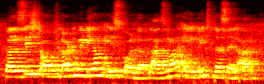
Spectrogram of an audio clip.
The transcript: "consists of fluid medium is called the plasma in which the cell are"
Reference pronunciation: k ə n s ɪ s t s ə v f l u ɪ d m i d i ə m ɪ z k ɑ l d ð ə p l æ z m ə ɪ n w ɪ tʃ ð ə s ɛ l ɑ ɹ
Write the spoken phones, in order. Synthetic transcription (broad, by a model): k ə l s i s t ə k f l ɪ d m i d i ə m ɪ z k ɑ l d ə p l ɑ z m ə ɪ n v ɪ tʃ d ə s ɛ l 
